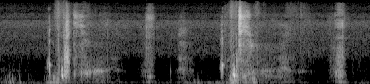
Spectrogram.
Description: nose was itchy (i think all the temperature changes is messing with it) but i was trying to stifle to not be too loud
